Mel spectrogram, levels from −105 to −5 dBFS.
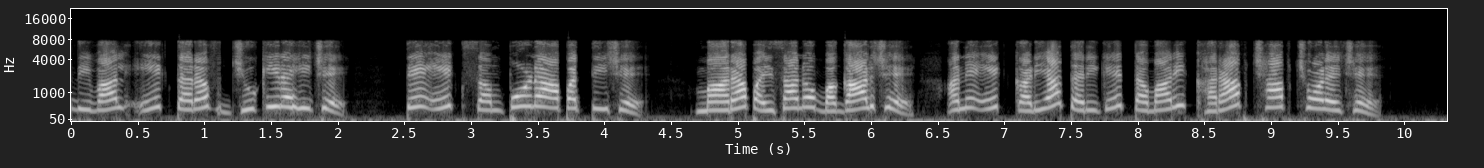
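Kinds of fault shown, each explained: Bluetooth LC3 compression: Plainly audible throughout the speech as a breathy, grainy edge on the upper frequencies, where fine detail is replaced by hiss-like fill. This is likely a low-rate LC3 transform codec, which fits about 32 kbps with 7.5 ms frames. It differs from MP3-style damage, which sounds watery and swirling rather than noise-filled.
Lost LE Audio frames: A brief smeared, noisy patch from 1.10 to 1.12 s, where about 15 ms of signal is missing. The decoder repeats the last spectrum with scrambled phase, which fits two lost 7.5 ms frames. It differs from a dropout, which is silent, and from a click, which is sharp.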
